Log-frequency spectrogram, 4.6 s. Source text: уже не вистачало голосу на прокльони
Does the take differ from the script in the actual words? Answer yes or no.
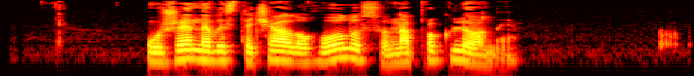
no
